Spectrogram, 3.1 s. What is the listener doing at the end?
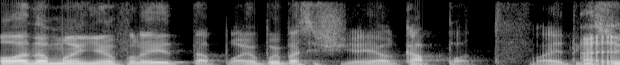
taking over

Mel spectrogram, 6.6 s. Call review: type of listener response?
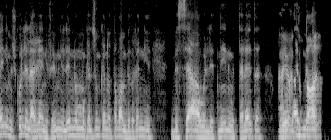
taking over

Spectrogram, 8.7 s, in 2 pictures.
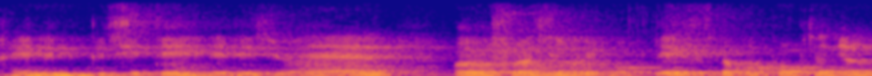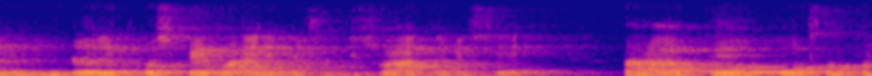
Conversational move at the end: listening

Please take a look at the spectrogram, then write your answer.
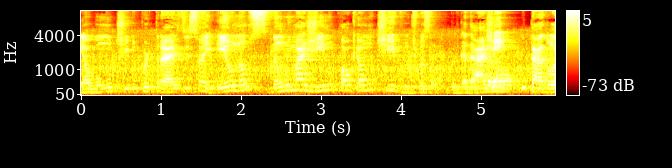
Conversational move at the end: listening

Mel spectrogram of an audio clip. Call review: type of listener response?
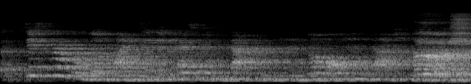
taking over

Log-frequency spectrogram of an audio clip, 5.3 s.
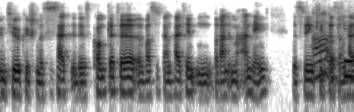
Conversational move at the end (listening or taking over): listening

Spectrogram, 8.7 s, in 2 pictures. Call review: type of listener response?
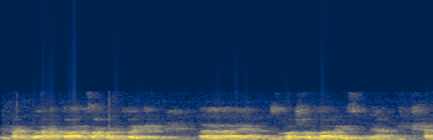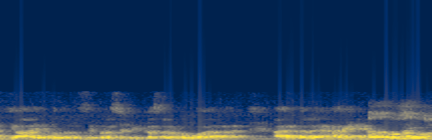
taking over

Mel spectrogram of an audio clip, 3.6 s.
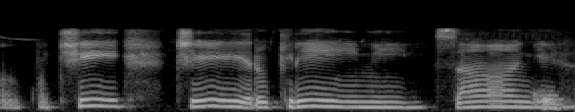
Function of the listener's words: taking over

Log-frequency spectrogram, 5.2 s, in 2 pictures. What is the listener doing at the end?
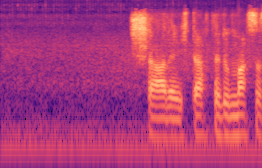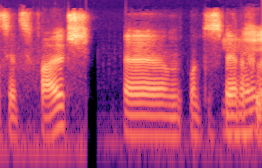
listening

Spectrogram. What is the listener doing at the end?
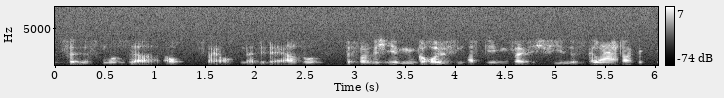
listening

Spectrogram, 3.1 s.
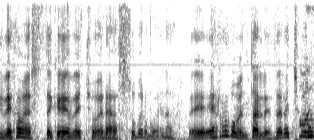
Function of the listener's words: taking over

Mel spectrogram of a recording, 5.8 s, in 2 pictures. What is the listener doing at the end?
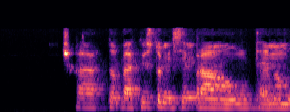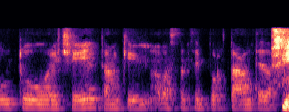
taking over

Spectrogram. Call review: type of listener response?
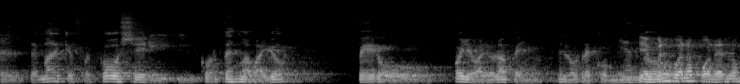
taking over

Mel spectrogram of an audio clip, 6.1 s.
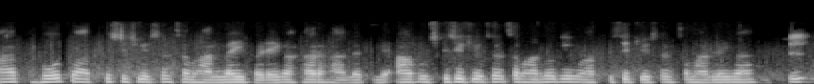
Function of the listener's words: taking over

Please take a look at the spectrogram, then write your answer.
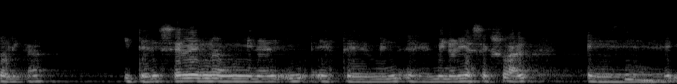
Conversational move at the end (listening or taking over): listening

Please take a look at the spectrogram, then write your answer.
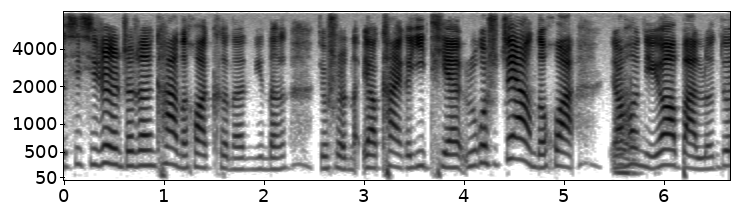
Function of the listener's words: listening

